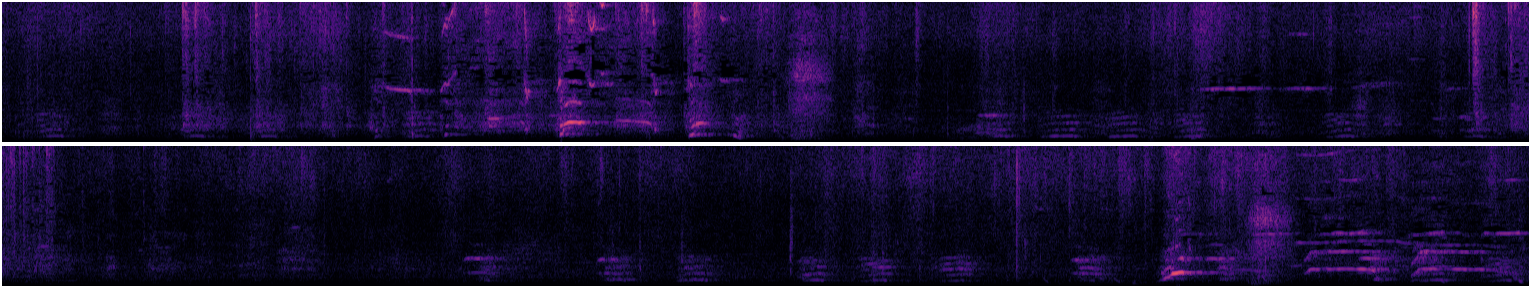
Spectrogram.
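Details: Male German Shepherd puppy from Saratov, Russia, giving rapid series of short, high whimpers and yelps, roughly two per second, in bursts with brief pauses, a louder yelp near the end, faint human voices at times.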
